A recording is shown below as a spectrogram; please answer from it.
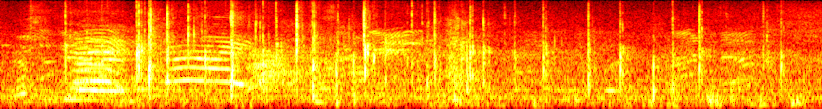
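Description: Several people shouting and calling out in high, excited voices, loudest in the first second, with a few sharp knocks scattered through.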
